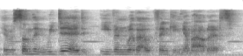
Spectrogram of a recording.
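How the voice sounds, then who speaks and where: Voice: mid-range voice, fairly even intonation, very fast, soft background music. A person narrating a visual novel aloud for a let's play, with casual, joking asides. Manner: casual asides and joking remarks between read passages.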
